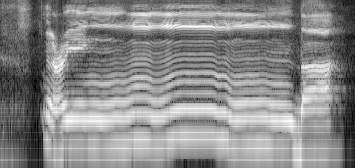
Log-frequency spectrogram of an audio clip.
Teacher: দাল জবর দা, ইং দা। আইনটা উচ্চারণের সময় গলার মধ্যে একটু চাপ দিয়ে পড়বেন আইনগুলো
